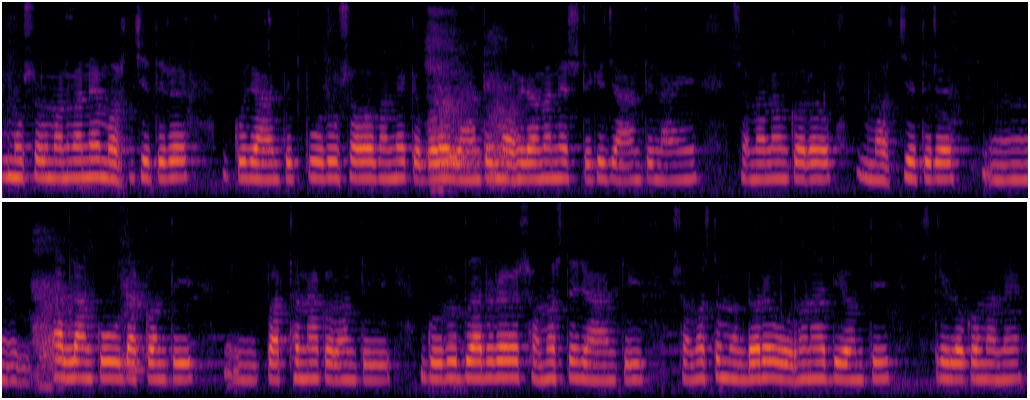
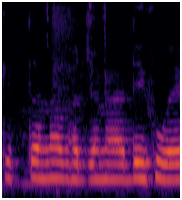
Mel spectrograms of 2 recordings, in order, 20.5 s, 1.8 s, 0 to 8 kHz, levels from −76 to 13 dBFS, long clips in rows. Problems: constant background noise, continuous background conversations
